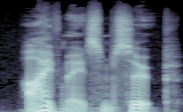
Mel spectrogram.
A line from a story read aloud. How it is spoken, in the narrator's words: he said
